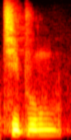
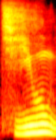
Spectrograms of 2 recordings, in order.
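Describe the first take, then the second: First: The second syllable starts with a b sound. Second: The second syllable starts with a w glide. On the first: The speaker calls it wrong. "이 W 발음을 잘 못할 때가 있대요" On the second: The speaker calls it right. "지웅 이래야 되는데"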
